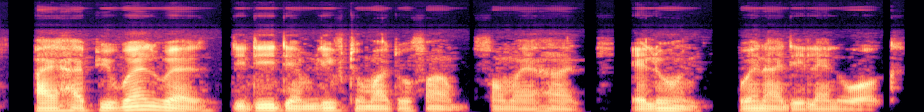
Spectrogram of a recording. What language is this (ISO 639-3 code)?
pcm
